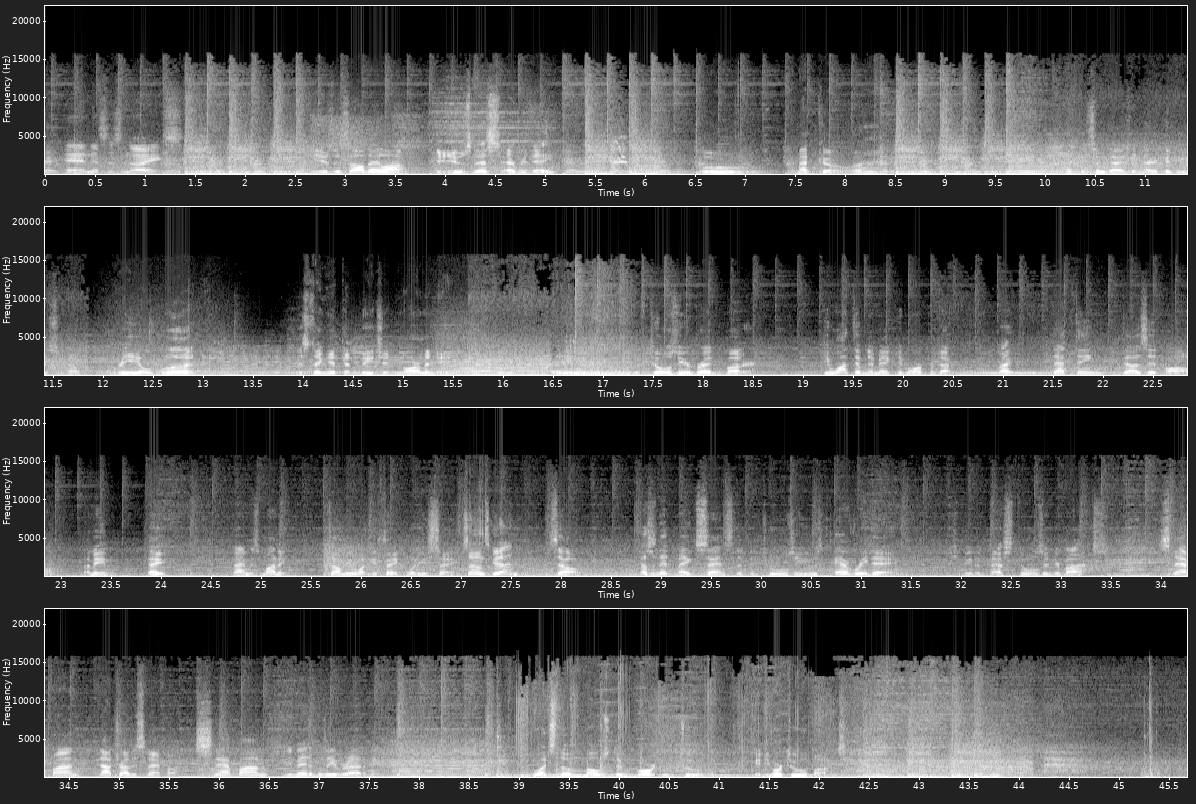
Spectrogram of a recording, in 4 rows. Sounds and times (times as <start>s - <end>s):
Music: 0.0s - 45.6s
Speech: 6.6s - 8.4s, 10.2s - 13.1s, 17.5s - 18.6s, 19.2s - 24.1s, 24.7s - 28.2s, 28.8s - 33.4s, 34.0s - 37.6s, 39.1s - 42.3s.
